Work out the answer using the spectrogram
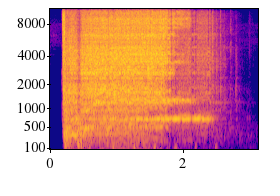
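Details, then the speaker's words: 1976 Vermeer LS200 log splitter with a cast-iron Kohler K301 12 hp single, started on booster power after electrical work: strong, regular thumping at a steady pace, then dies away. It sounds healthy and intact. "oh she sounds good folks I hear a nice stumping rmic thumping as if the engine was intact"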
